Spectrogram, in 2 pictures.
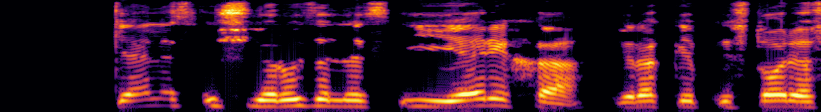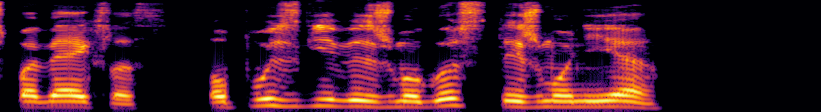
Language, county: Lithuanian, Panevėžys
